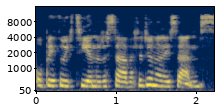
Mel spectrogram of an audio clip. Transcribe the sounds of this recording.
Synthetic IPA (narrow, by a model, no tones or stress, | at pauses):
ɔbeːθʊjtʰiənəɾəstavɛɬɛdɪnanisɛns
